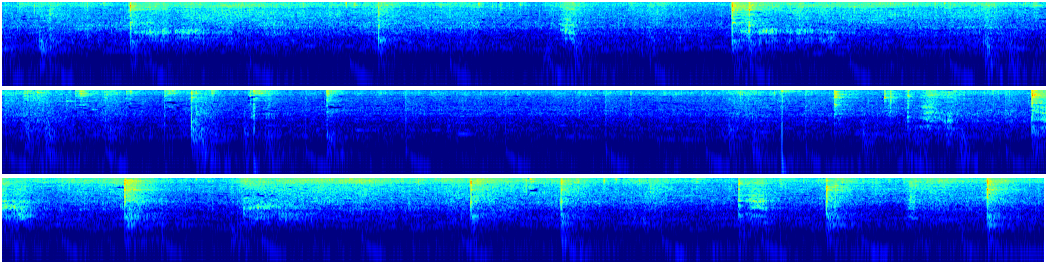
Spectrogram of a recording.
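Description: Spoon repeatedly stirring roasted eggplant mash (vangyache bharit) in a pan, with steady scraping strokes over a soft background sizzle, close and continuous throughout.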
